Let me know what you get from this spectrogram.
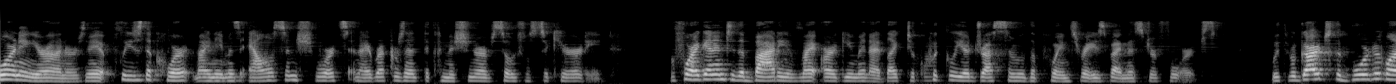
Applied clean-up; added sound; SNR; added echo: neural mask model DeepFilterNet 3.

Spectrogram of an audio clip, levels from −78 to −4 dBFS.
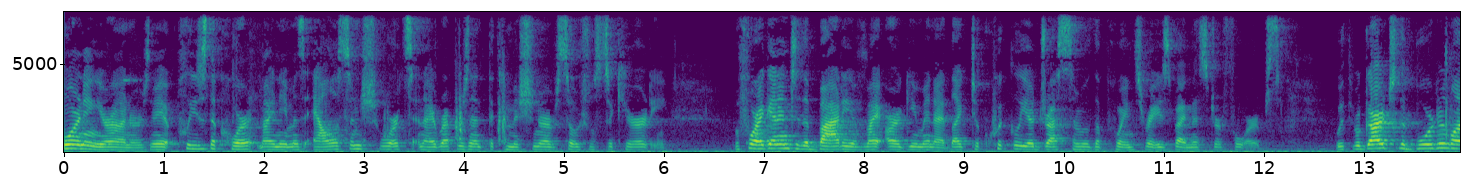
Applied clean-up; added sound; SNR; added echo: none; none; none; none.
